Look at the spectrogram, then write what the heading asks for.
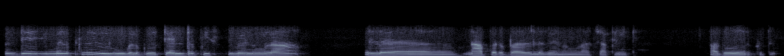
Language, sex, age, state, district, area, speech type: Tamil, female, 30-45, Tamil Nadu, Ranipet, urban, conversation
